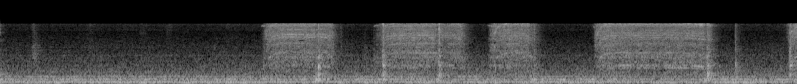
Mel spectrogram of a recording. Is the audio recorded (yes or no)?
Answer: yes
